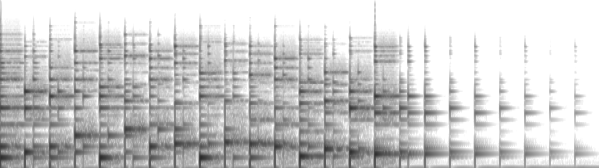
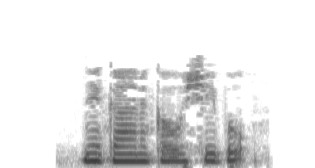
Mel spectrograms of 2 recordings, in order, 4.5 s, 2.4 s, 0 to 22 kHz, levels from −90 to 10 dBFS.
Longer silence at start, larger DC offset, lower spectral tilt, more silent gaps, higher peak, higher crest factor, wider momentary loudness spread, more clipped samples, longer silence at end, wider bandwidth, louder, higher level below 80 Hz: second, 0 s vs 0.6 s; first, 0.1% vs under 0.1%; second, -3.5 dB/octave vs -12 dB/octave; neither; first, -2 dBFS vs -10 dBFS; first, 20 dB vs 14 dB; first, 16 LU vs 8 LU; neither; about the same, 0.55 s vs 0.55 s; first, 12 kHz vs 5.6 kHz; first, -20 LUFS vs -24 LUFS; first, -42 dBFS vs -52 dBFS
